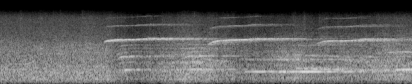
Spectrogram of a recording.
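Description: Swim-meet spectators cheering in a pool hall: a steady wash of crowd noise, then from about a second in several high-pitched drawn-out cheering calls overlapping one after another.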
